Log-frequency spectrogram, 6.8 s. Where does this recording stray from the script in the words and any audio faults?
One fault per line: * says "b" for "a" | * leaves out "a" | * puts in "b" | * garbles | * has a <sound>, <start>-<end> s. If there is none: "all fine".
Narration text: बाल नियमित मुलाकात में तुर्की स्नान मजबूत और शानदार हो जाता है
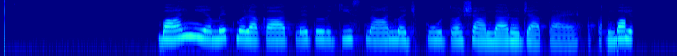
* garbles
